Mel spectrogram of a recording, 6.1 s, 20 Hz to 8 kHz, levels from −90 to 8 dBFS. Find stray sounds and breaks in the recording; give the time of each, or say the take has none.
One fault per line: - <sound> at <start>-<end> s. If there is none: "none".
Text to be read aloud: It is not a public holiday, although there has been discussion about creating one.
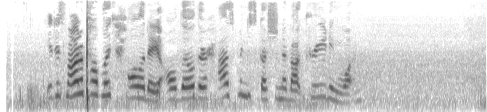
none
